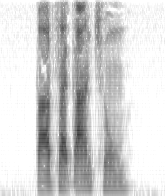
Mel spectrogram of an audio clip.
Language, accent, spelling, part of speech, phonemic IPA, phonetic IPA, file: Armenian, Eastern Armenian, բացականչում, noun, /bɑt͡sʰɑkɑnˈt͡ʃʰum/, [bɑt͡sʰɑkɑnt͡ʃʰúm], Hy-բացականչում.ogg
- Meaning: exclamation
